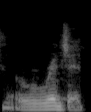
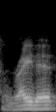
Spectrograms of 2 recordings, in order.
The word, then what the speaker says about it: Ridj-it: Ridj-it, not write it, not Ridj-it, but it's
